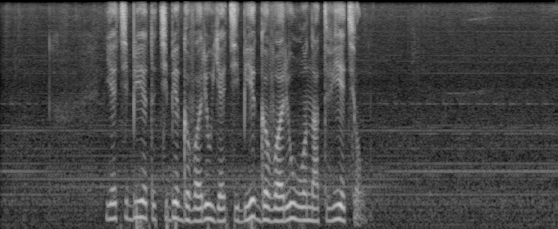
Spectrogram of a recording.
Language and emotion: Russian, angry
